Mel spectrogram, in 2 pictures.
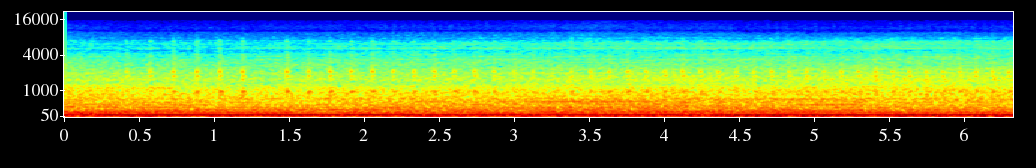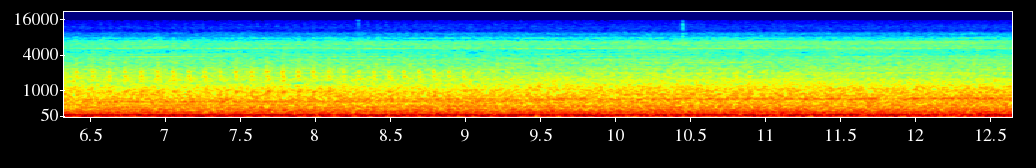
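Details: BMW E30 while driving: heavy low rumble with a faint repeating thump from the rear; owner suspects a wheel bearing, axle, shock mounts, drive shaft or rear differential, unconfirmed.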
